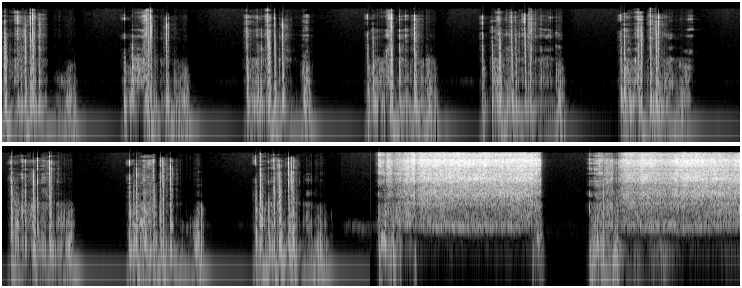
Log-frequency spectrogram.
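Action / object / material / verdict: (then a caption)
tap / upside-down paper cup / paper / none. Fingertips tap and scratch the sides of an empty, hollow paper coffee cup turned upside down, with hands moving around the cup. Quick bursts of deep, hollow tapping repeat about every second and a quarter, each fading away. In the last few seconds they give way to a steady, bright scratching hiss, broken by one brief silence.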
